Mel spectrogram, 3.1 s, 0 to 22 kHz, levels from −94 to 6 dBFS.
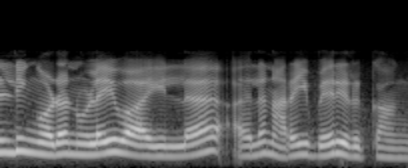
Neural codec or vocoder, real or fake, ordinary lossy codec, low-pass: none; real; none; 7.2 kHz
